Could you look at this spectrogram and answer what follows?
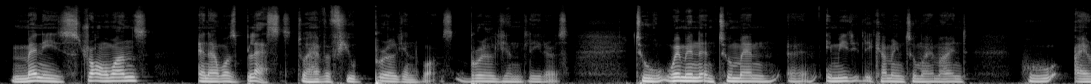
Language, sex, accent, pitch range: German, male, German, 130-160 Hz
